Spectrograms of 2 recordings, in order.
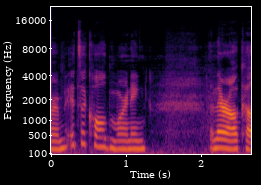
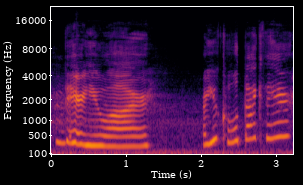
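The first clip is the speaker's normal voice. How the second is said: much higher, cooing question; 6 semitones higher, slower than usual. Real, not acted. Farmer asking a hiding baby rabbit if it is cold, high baby talk. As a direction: coo at the little bunny hiding in back.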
